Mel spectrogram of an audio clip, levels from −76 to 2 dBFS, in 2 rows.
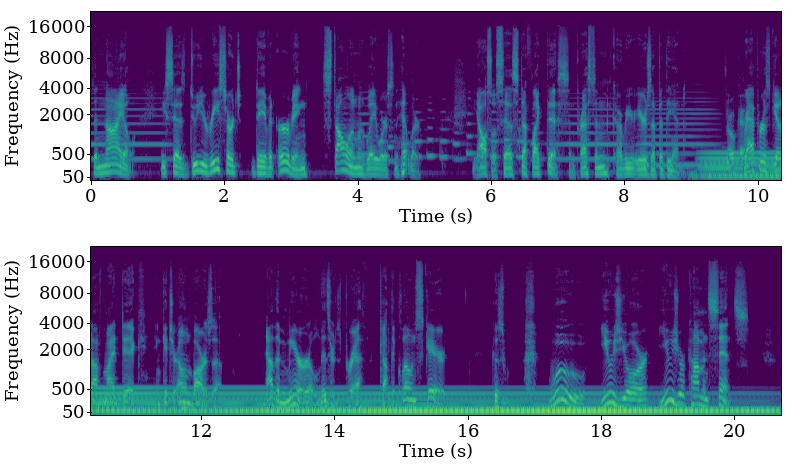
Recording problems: background music; very loud; throughout; 2 dB above the speech

